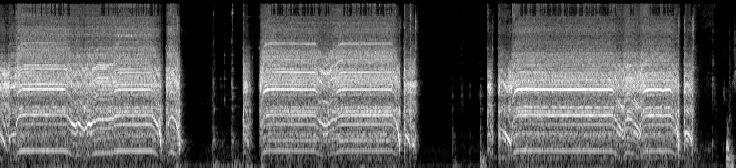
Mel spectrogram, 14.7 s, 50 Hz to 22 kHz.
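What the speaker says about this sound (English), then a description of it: "Chuck your little drill bit in. Obviously use the same size drill bit, in this case 3mm." A power drill or drill press spins a 3mm bit through a workpiece in three sustained bursts, each a loud steady whine with short pauses between them, close up and without other sound.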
